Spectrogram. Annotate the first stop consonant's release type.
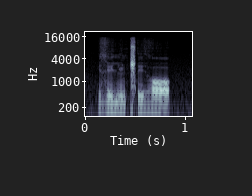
click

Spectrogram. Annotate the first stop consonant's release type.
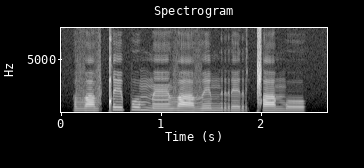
click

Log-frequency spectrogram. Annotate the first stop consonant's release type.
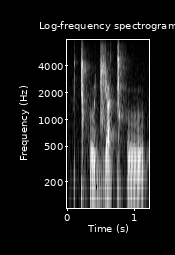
click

